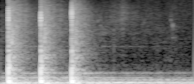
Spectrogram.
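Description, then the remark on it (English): Three loud, heavy knocks in quick, even succession in a radio studio, each with a deep booming thud that shakes the studio, followed by a low lingering rumble that fades into quiet. No one speaks. “That was a big knock. It shook the whole picture.”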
